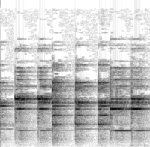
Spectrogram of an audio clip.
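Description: Outro jingle of high, bell-like chime notes struck in quick succession, about four a second, each ringing briefly, changing pitch from note to note like a melody.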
